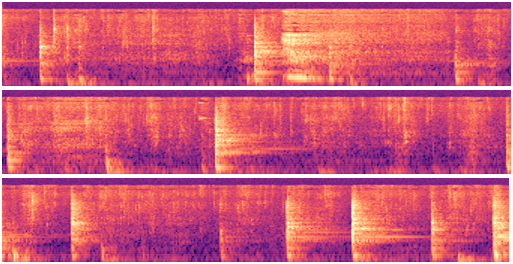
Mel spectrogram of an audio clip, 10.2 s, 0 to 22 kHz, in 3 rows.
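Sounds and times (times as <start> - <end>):
scraping and stirring strokes in a pan: 0.0 - 10.1.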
